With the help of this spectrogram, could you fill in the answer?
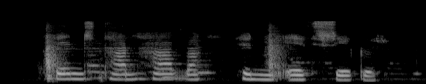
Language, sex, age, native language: Icelandic, female, 9, Icelandic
